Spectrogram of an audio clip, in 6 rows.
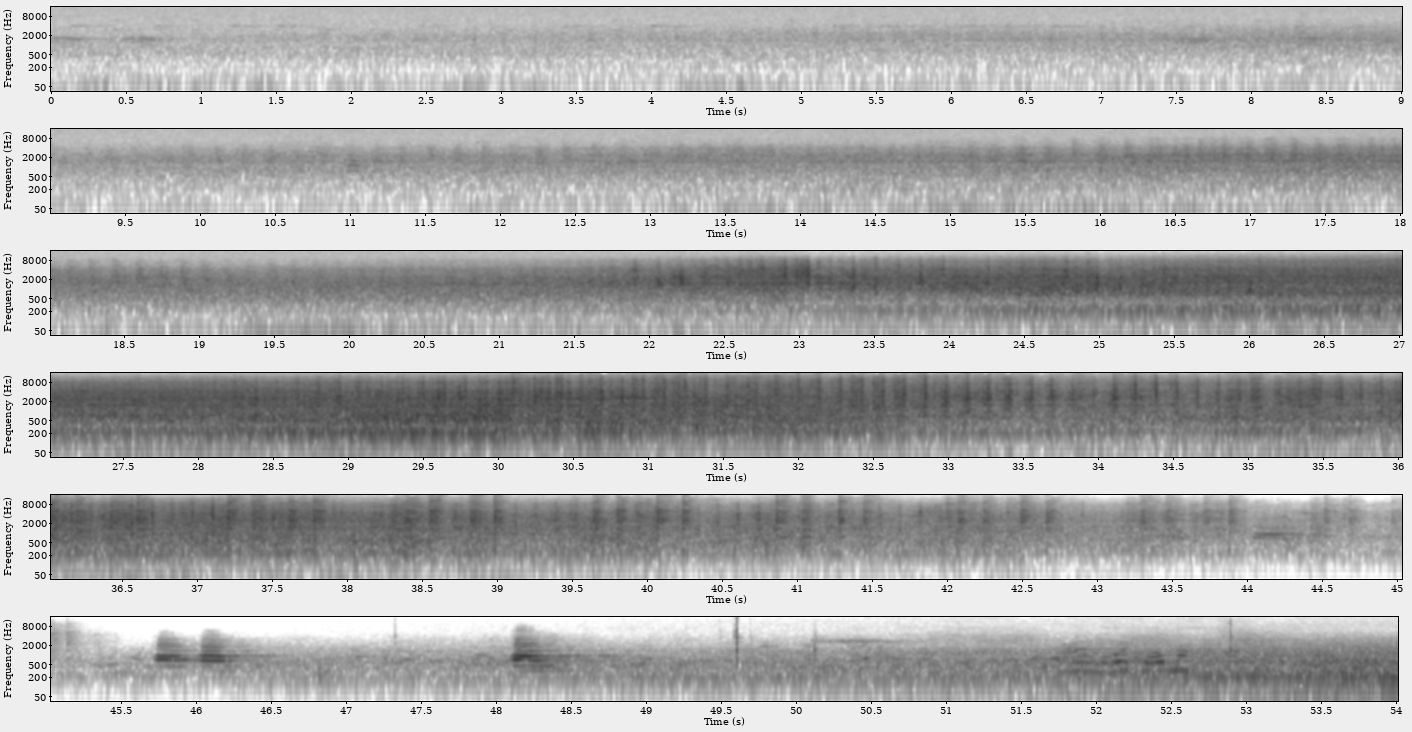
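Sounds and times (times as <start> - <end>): diesel train passing: 1.2 - 54.0
wheels clacking over rail joints: 8.9 - 45.5.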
